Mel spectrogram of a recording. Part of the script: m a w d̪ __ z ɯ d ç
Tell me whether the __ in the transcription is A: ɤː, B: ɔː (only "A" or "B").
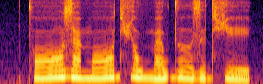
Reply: A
